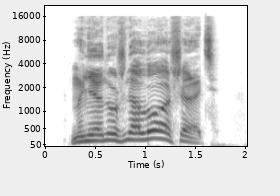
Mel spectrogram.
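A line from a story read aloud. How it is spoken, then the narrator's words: Growling. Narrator (Russian): прорычал я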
